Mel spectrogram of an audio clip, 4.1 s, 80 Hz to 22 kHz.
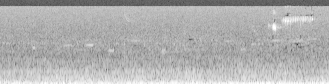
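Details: Grasshopper sparrow in Yolo County, California, on 7 April 2024, singing its very high (about 8 kHz), grasshopper-like song: a couple of faint, very high ticks, then a thin insect-like buzz near the end, over a steady low rumble of wind.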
